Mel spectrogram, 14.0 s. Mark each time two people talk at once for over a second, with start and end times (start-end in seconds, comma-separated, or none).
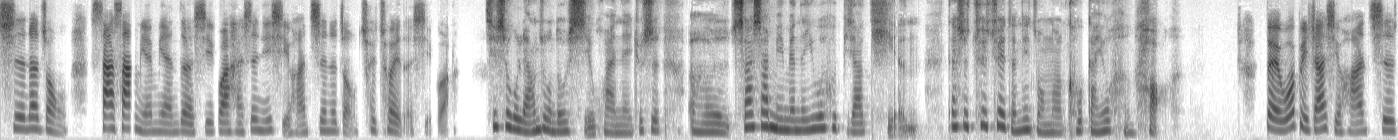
none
